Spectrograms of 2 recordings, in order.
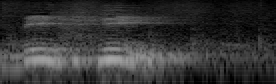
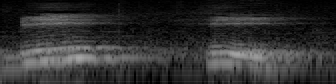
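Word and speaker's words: بِهِ: When you pronounce these together, to make easy on the tongue, we pronounce this be, he. So it is easy, both sounds are coming as kasra.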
